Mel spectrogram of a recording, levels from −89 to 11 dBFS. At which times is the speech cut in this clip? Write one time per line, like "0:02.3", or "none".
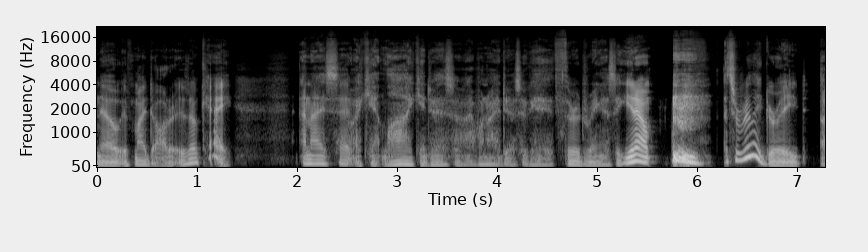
0:02.6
